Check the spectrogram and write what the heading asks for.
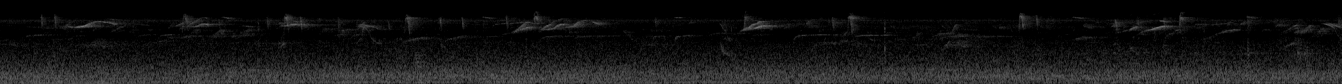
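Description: Birds calling in the trees with short, high chirps and rising and falling whistles, repeated every second or so, over steady outdoor background noise.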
